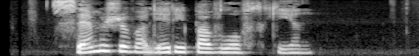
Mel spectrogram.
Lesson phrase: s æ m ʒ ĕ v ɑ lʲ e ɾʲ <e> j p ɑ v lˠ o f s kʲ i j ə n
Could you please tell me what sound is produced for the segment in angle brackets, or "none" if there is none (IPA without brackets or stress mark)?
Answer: i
